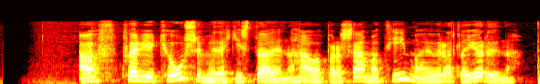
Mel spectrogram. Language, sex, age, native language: Icelandic, female, 40-49, Icelandic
